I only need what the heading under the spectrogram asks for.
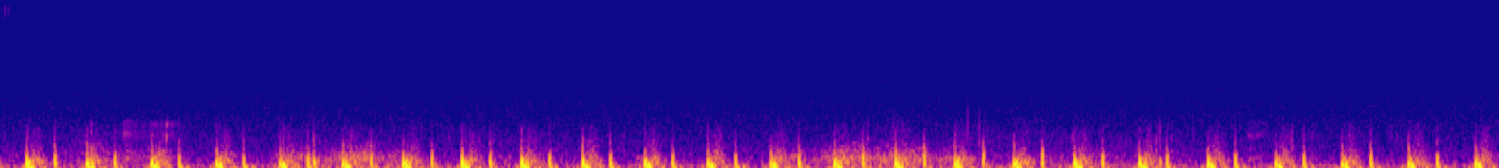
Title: resting heartbeat with stomach noises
